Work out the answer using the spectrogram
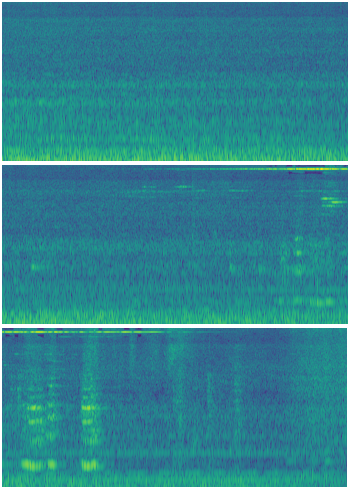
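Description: Diesel railcar running with a low, steady rumble that slowly dies away. A few short higher-pitched tones and clicks come about seven seconds in.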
